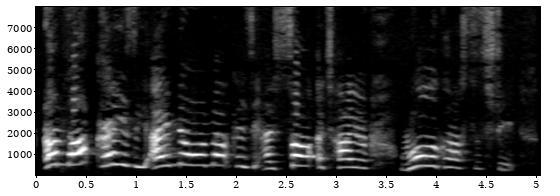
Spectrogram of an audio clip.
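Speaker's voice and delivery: loud, high-pitched, insistent scream. Retelling screaming at a dad inside Walmart: retelling screaming at someone. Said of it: "I'm screaming at him".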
